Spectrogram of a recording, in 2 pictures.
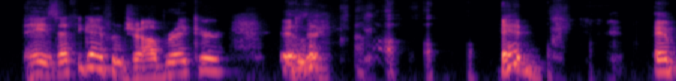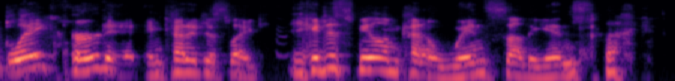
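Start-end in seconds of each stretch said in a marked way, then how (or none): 0.2-1.5 bone-dry, wisecracking delivery, acted out. In a dead-quiet room, the speaker redoes Danny calling out: imitating Danny's loud, dry remark. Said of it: "says very loudly, just in the driest way".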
